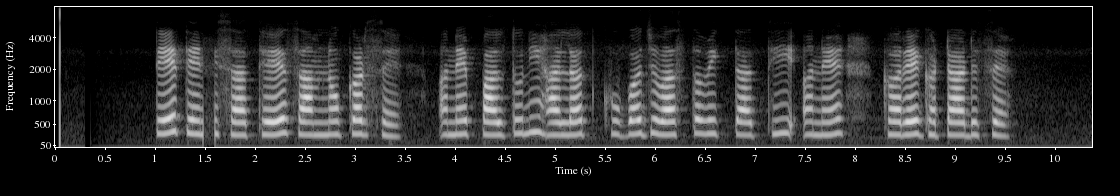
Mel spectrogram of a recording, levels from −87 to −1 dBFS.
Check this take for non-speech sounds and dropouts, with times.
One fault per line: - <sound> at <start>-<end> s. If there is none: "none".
- dropout at 1.5-1.6 s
